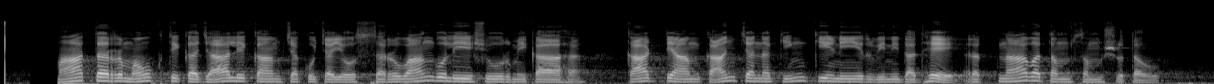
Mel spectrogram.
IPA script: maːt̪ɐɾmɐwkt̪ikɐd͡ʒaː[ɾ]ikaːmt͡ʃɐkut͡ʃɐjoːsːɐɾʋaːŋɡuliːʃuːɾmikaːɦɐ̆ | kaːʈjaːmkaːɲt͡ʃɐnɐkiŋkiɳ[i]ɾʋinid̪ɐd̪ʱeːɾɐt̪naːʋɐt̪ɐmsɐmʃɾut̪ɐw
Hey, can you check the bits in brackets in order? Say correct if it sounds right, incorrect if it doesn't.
incorrect, incorrect

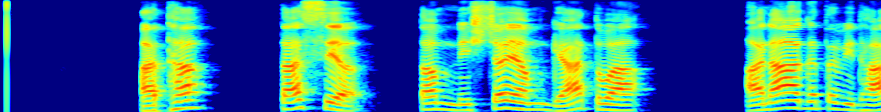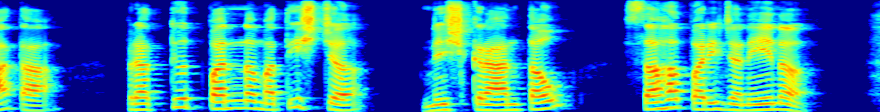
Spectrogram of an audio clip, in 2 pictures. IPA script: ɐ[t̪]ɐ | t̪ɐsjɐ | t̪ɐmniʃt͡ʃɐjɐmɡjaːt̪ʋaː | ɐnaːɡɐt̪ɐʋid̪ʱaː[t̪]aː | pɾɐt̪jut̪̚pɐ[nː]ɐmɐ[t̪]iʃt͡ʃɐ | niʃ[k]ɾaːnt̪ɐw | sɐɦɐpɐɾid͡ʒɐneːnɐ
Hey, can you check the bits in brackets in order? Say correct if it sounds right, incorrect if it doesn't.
incorrect, correct, correct, correct, correct

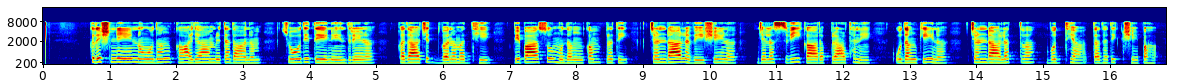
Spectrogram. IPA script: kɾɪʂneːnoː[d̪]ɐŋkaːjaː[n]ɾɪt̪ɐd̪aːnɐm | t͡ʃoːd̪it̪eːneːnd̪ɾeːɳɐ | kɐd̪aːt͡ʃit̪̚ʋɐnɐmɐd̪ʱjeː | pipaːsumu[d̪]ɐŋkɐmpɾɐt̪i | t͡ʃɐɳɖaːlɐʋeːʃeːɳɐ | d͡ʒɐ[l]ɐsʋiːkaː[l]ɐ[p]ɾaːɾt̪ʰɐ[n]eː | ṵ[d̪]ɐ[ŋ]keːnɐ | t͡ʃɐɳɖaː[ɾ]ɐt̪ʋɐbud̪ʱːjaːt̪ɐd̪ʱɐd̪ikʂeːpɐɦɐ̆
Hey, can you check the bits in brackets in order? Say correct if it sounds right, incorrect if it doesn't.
correct, incorrect, correct, correct, incorrect, correct, correct, correct, correct, incorrect

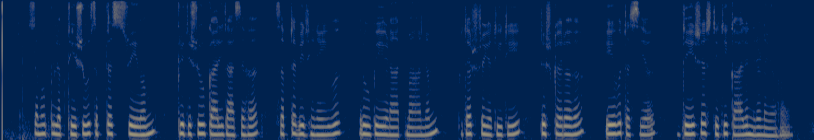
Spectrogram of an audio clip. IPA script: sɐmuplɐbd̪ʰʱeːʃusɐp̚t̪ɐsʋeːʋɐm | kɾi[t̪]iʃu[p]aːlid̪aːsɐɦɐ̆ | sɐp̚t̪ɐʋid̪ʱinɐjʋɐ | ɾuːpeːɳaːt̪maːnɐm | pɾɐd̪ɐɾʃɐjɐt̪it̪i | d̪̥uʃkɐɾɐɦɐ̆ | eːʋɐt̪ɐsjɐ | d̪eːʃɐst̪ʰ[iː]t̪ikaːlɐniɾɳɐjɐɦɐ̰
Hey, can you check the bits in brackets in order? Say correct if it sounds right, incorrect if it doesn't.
correct, incorrect, incorrect

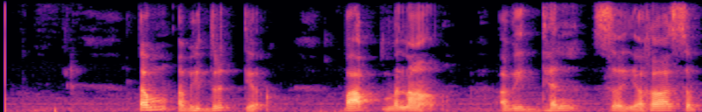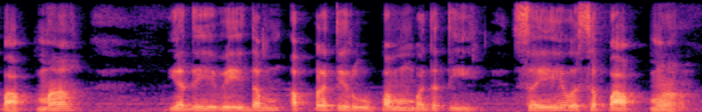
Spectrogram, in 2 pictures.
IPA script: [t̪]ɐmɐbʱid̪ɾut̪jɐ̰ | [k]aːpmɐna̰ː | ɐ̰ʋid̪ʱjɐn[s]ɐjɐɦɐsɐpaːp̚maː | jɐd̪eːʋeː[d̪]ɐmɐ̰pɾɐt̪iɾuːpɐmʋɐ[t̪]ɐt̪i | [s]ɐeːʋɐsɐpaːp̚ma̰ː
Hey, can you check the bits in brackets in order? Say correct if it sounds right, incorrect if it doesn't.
correct, incorrect, correct, correct, incorrect, correct

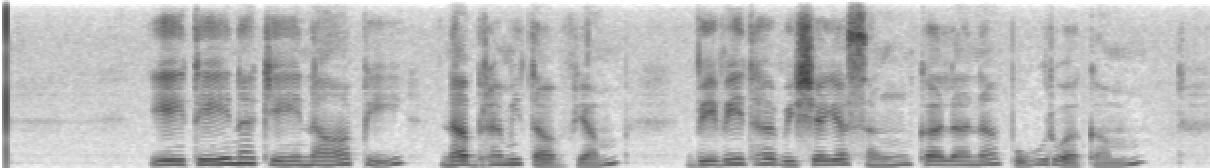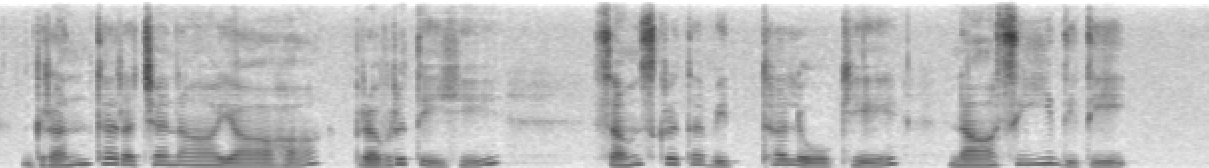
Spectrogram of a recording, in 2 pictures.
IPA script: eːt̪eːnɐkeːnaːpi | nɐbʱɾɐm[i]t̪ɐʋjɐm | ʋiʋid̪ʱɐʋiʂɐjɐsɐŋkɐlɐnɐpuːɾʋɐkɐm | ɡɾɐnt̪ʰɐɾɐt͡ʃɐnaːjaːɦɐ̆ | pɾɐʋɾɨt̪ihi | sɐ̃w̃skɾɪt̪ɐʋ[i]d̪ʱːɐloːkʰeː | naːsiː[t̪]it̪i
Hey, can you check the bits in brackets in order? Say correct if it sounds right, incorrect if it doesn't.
correct, correct, incorrect

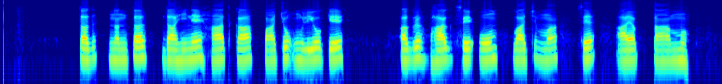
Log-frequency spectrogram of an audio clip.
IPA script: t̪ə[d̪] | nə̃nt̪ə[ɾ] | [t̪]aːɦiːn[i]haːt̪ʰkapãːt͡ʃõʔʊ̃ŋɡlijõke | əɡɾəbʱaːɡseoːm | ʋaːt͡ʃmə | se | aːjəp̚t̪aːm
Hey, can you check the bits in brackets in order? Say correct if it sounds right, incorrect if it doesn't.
correct, correct, incorrect, incorrect

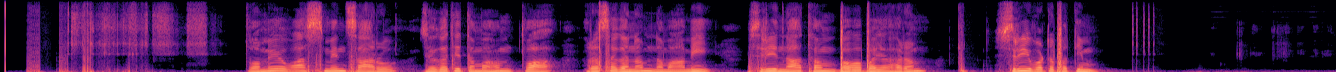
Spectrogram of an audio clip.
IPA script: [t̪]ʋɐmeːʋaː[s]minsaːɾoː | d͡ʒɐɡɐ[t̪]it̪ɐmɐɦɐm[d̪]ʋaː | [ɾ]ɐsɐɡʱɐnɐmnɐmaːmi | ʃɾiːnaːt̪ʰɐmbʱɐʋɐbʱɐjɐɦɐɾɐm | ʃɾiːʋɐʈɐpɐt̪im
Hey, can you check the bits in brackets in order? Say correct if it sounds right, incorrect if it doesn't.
correct, correct, correct, incorrect, correct

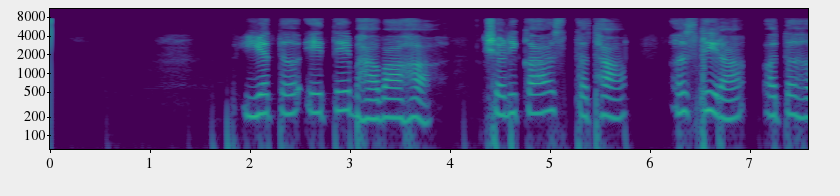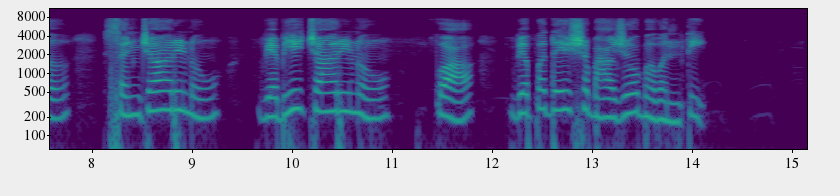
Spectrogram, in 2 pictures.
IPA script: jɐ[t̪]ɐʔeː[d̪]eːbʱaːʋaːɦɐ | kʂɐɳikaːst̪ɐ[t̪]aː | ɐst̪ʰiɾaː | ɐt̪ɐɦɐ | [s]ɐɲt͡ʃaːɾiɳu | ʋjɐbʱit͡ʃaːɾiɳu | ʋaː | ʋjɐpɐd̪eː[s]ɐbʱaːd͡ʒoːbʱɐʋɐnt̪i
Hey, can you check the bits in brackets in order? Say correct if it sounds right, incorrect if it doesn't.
correct, incorrect, incorrect, correct, incorrect

